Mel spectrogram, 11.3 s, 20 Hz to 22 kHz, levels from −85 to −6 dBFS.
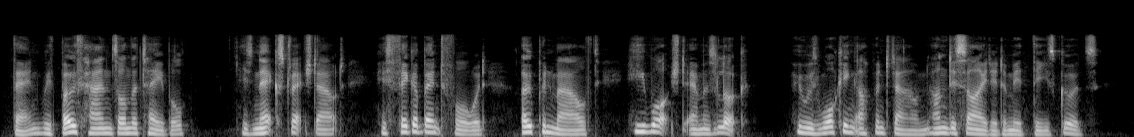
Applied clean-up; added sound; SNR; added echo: none; none; none; none.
